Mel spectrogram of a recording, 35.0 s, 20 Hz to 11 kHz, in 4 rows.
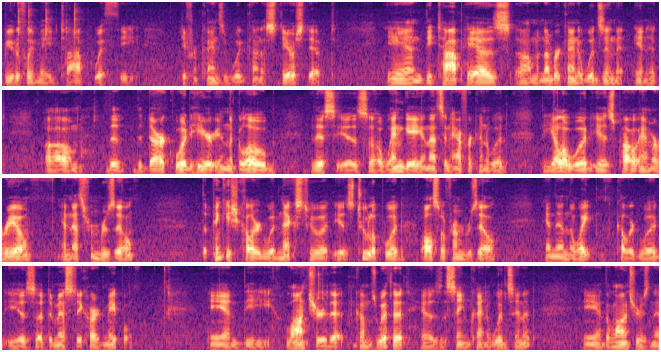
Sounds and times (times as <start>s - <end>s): Speech: 0.0s - 1.8s, 2.4s - 4.5s, 5.1s - 19.4s, 20.2s - 24.2s, 24.8s - 28.1s, 29.0s - 33.4s, 34.0s - 35.0s.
